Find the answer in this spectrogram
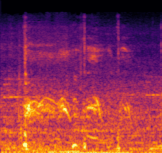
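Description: A young man wheezing during an asthma attack: several short, strained, squeaky breaths in the first second or so.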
